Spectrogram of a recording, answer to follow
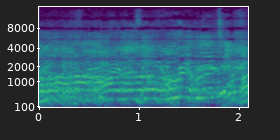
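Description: Several men talking over one another at once: overlapping group chatter, with no one voice standing out.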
